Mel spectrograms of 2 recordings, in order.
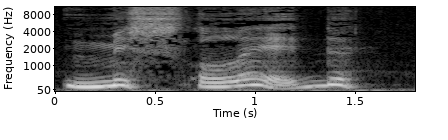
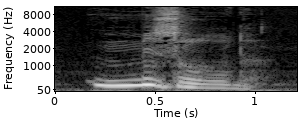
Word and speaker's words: misled: The sci-fi author Theodore Sturgeon created a character, also a bookish kid, who first saw the word misled, M-I-S-L-E-D, in an advertisement somewhere and pronounced it to his infant self as mizzled.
